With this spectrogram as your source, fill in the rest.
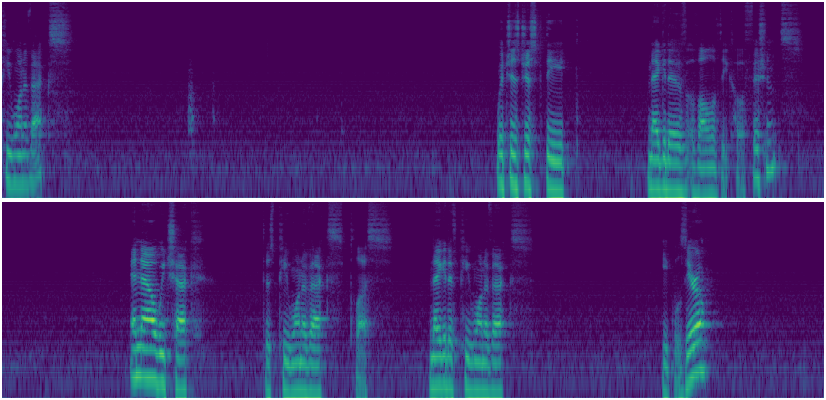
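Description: A man speaks calmly and explains, close by, in short phrases.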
